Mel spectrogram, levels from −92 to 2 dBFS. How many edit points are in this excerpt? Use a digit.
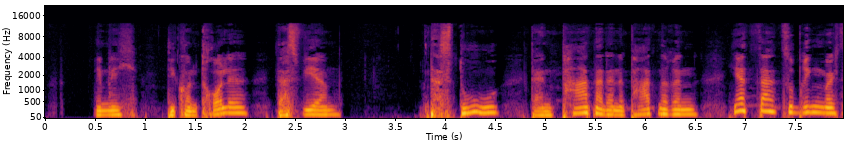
0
